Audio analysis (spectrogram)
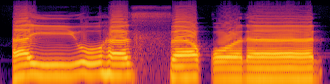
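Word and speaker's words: أَيُّهَ الثَّقَلَانِ: Dan hati-hati dalam melafalkan huruf sa. Jangan sampai kita membacanya dengan huruf sin. Nah, sering terjadi kesalahan, banyak di antara kita membaca huruf sa dan sin dibaca sama padahal dia berbeda.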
